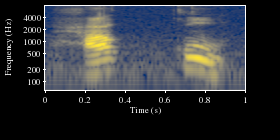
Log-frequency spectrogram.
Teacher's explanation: क़ाफ को मोटा पढ़ेंगे मुस्तआलिया की वजह से, ठीक है, और हा की आवाज़ हलक से निकालेंगे।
